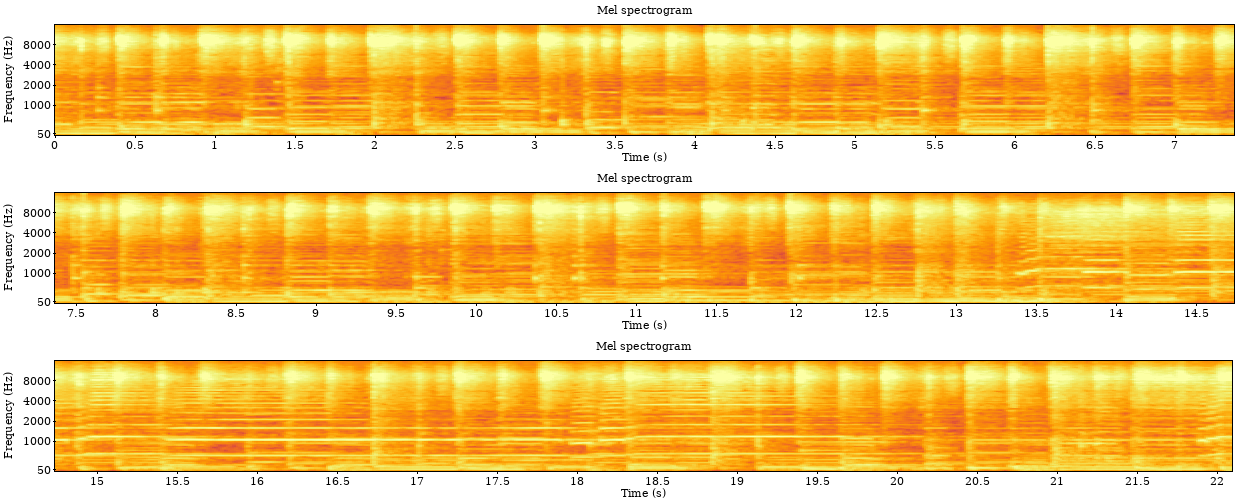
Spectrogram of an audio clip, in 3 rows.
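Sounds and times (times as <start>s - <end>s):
bass: 0.0s - 22.0s
drums: 0.0s - 22.0s
sustained melody line: 8.9s - 16.0s.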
